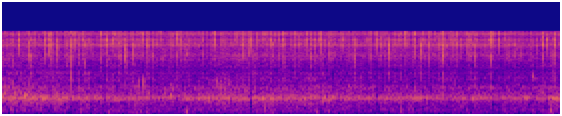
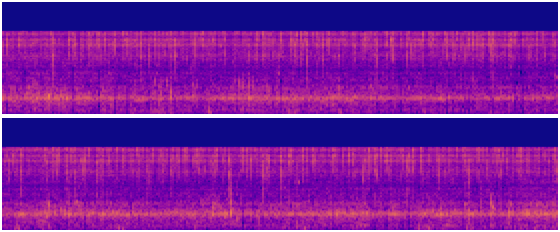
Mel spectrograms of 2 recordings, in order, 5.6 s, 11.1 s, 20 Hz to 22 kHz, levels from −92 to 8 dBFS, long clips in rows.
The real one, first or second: first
